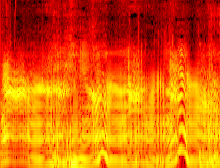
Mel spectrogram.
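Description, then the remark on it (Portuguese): A person mimics two dogs growling as they play and nibble at each other: a continuous, loud throaty snarl with rising and falling swoops in pitch, running for a couple of seconds without words. “E tu olhas para aquilo quem não tem cães ou quem não ou quem se calhar quem, quem tiver com pouca atenção diz é pá é, põe, põe fim a isto, os cães estão-se estão a morder.”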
